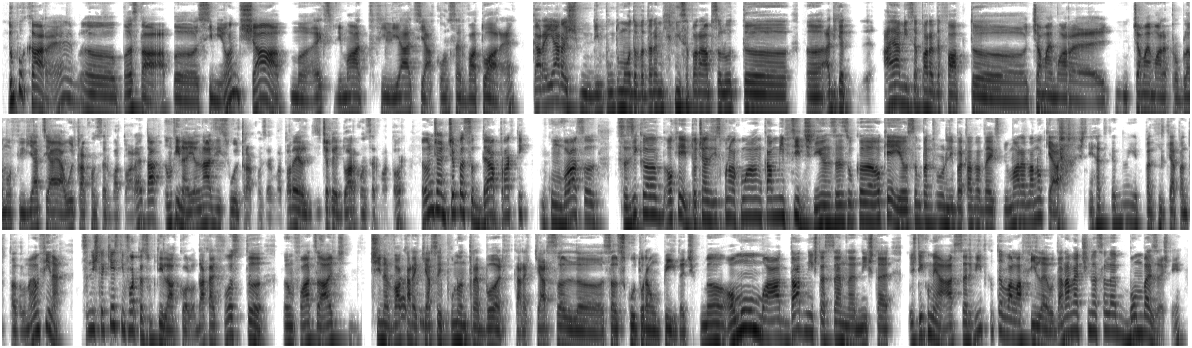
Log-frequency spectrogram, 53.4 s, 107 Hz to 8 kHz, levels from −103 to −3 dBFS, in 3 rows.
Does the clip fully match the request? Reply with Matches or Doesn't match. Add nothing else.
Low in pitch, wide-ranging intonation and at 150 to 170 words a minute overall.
Matches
